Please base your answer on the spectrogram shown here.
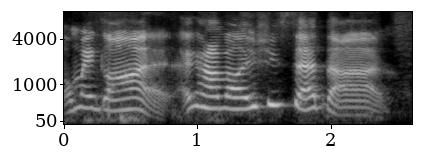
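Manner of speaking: high, whiny, swooping, complaining man's voice. Quoting a man's complaint in his whiny voice: mock-whiny high voice. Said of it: "in his whiny voice".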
